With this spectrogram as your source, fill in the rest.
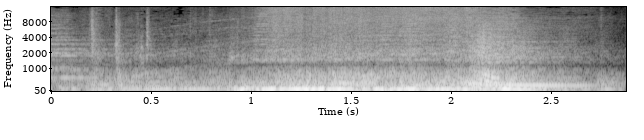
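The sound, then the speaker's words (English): A futuristic hover-bike engine roars loud, a deep whirring rumble swelling after a brief lead-in, with a pitch that sweeps down as the floating motorcycle-like speeder bikes rush past. “It was like a motorcycle, but it was like a floating motorcycle.”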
